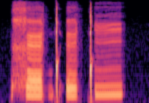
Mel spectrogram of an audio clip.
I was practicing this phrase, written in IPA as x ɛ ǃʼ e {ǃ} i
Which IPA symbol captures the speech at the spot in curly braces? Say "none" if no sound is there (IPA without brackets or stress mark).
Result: ǃ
